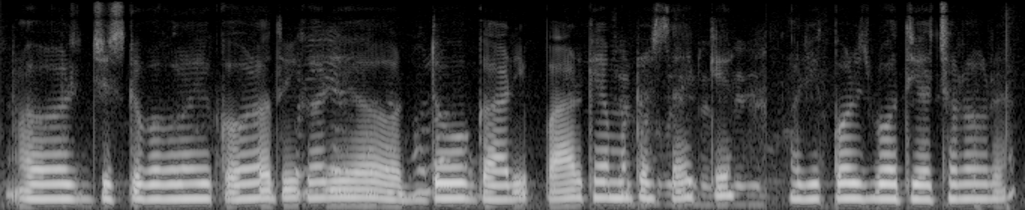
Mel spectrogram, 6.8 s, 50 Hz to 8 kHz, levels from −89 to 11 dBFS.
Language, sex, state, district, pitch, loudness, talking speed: Hindi, female, Bihar, Begusarai, 210 Hz, -14 LUFS, 210 wpm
